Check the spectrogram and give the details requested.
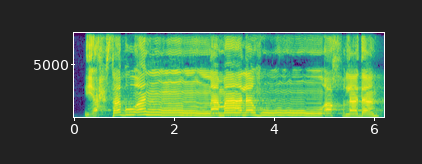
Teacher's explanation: اخلد خا کو موٹا پڑھیں گے کیونکہ حروف مستعلیہ میں سے ہے، اور یہ اخلدہ الٹا پیش جو ہے وقف کی صورت میں اس پر جزم لے کر آئیں گے، یعنی اس کو ہائے ساکنہ سے بدل دیں گے۔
